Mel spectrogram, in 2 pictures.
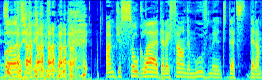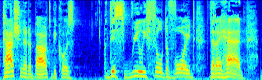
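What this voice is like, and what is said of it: Yiddish-influenced English accent. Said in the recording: “English is my third language. I spoke Hebrew and then I spoke Yiddish. And many people ask me, what's your accent? ... I don't speak properly because I started speaking English much later in life. I guess it's Yiddish and it's like Jackie Mason meets Joe Pesci or something.”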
